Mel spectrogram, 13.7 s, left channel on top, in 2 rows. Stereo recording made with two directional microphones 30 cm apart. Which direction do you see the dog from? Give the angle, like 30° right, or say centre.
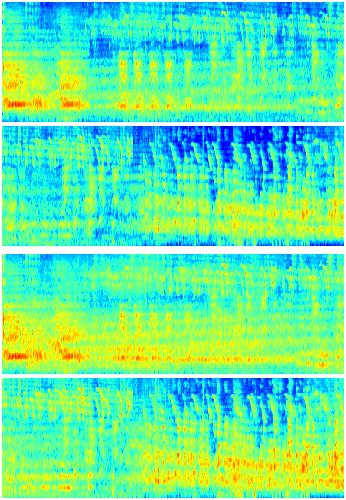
centre.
